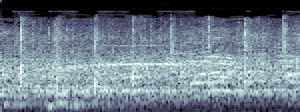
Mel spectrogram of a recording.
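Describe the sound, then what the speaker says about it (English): Crowd noise at a men's college volleyball match between Loyola and BYU in Alumni Gym swells steadily through the gym, with a few sharp claps poking through and a commentator talking over it. "The crowd will come to their feet at Alumni Gym"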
